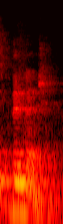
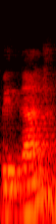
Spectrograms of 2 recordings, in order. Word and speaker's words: Birganj: Get location, it announced that the current location is Birganj. The pronunciation was not correct, it's Birganj because the accent, the American accent cannot take G, U and J.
